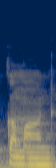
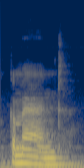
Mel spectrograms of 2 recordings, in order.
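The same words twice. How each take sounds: First: It is said in a British accent. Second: It is said in an American accent. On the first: "in British accent इसको कमांड कहेंगे" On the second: "American accent में कमांड कहेंगे"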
